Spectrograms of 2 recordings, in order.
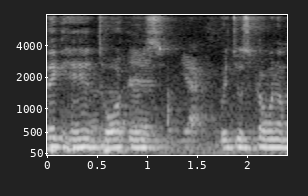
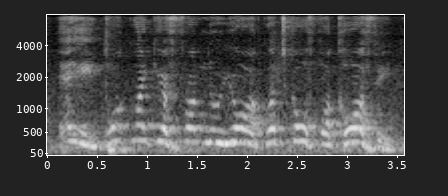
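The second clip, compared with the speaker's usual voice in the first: higher, drawn-out exaggerated New York accent; mock New York accent; 7 semitones higher, 4 dB quieter, slower than usual. Stranger in Publix teasing the comic's speech, mock New York accent. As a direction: imitate a New York accent, pitched up and slow. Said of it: "very heavy New York Italian accent".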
